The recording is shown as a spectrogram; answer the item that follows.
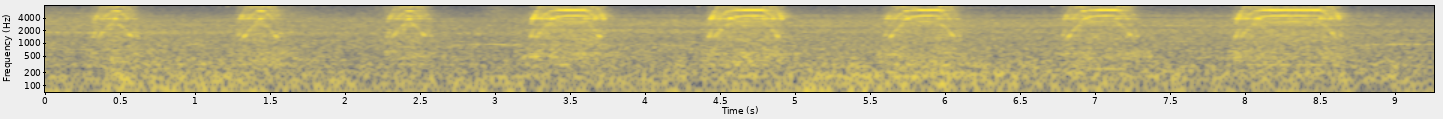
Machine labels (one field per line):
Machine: slide rail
